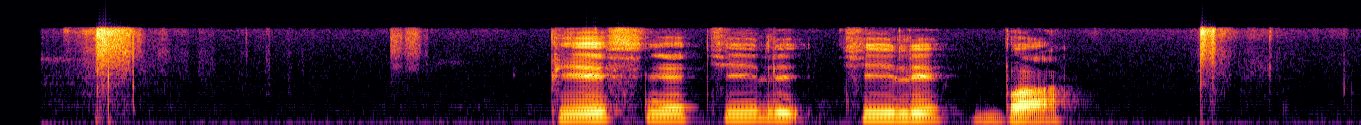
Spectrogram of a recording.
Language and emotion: Russian, sad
